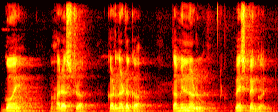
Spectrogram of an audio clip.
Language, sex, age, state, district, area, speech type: Goan Konkani, male, 30-45, Goa, Bardez, urban, spontaneous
